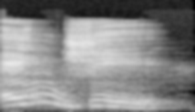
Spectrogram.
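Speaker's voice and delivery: "Andy" slowly, with a Brazilian ee ending; added final vowel. Shown as a demonstration. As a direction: say "and" as "Andy", stretching the ee. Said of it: "você estende essa vogal". ("Andy" com i final esticado, à brasileira)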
